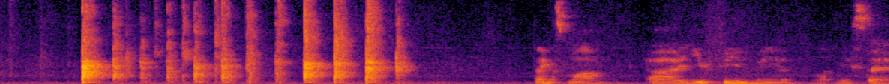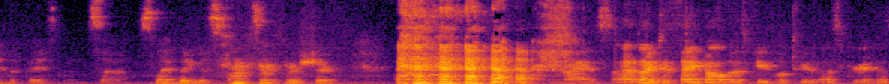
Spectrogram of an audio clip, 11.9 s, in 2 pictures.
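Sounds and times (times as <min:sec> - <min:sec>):
small round of applause: 0:00.5 - 0:02.8
speech: 0:03.6 - 0:11.8.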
